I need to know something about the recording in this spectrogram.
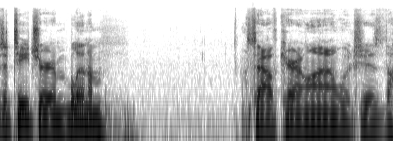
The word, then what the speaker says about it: Blenheim: She was a teacher in Blenham, South Carolina, which is the home of Blenham Ginger ale. It looks like Blenheim. That's how it's spelled, but it's pronounced Blenham.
